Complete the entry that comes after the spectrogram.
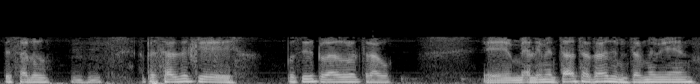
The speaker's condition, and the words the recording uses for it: Parkinson's disease. Se me entiende, a veces no se me entiende nada.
